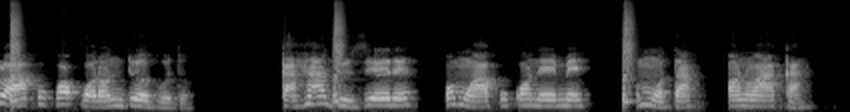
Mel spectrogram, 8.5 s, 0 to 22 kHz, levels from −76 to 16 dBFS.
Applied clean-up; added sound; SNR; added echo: none; Snare drum; 11 dB; none.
